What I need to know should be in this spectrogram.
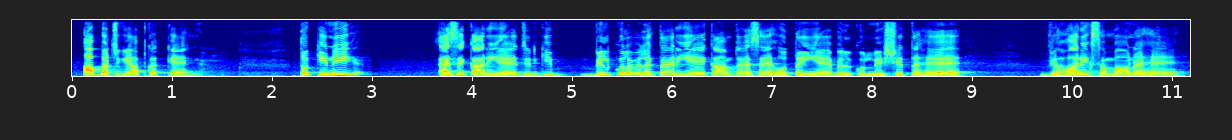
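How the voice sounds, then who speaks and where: A man from India teaching an exam-prep English grammar lesson in Hindi, explaining and repeating questions back to his students. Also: sits high.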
